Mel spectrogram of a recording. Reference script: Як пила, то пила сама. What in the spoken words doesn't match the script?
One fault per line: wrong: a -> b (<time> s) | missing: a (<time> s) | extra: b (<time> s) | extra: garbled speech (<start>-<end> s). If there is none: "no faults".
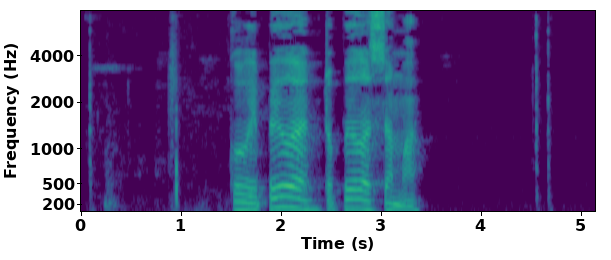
wrong: Як -> Коли (1.5 s)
